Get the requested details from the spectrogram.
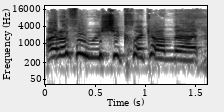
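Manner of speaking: very high-pitched, cartoonish voice. Reading a comment aloud and doing the voice, Morty voice. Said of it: "this Morty with like glasses going like".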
